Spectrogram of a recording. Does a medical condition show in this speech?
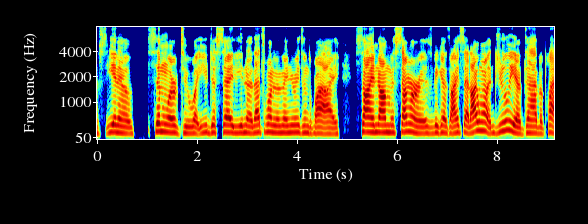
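Yes: cerebral palsy; limited mobility, legs.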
